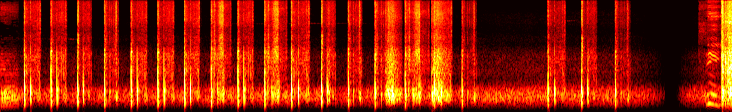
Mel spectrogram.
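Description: A rifle fires in rapid bursts of gunshots.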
